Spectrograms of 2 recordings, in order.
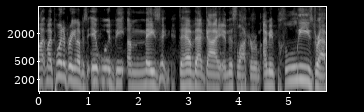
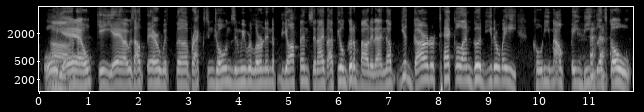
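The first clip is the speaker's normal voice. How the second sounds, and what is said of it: Poor put-on Northern accent. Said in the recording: “It's a terrible Northern accent.”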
